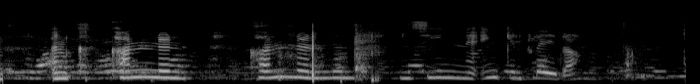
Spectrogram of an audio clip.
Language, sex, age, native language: Icelandic, female, 18-19, Icelandic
